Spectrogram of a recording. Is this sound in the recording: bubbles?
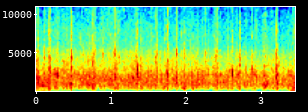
no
